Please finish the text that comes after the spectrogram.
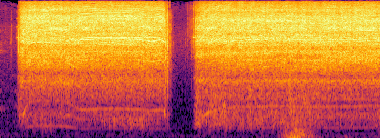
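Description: A power drill spins continuously to scale perch outdoors in a yard at its second speed, a steady loud whine that cuts out briefly midway before resuming, with a low thump near the end.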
